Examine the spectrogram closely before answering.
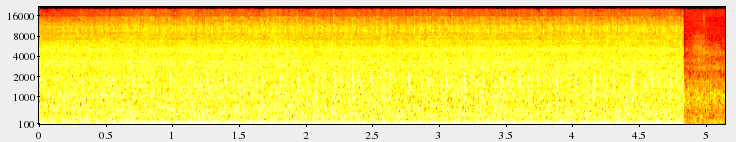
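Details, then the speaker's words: Jeep Wrangler with dead 2-volt battery, jumped by NOCO Genius Boost GB40 stored a year uncharged: steady, even engine running with low hum for several seconds, then cuts out; engine fired and ran fine. "Jump started this dead battery, 2 volts, and it started the Jeep. That is amazing."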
